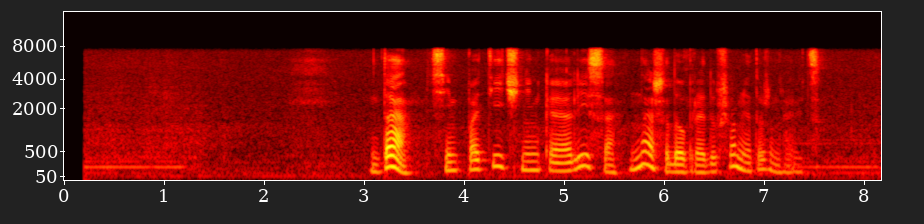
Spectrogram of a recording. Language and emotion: Russian, positive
